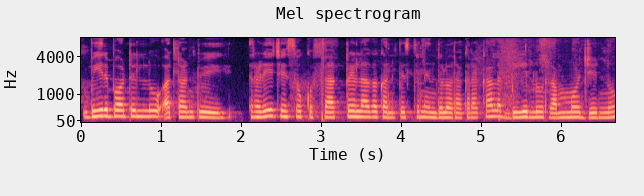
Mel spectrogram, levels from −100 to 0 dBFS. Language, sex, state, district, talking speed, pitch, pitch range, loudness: Telugu, female, Andhra Pradesh, Annamaya, 135 wpm, 185 Hz, 175-195 Hz, -17 LUFS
